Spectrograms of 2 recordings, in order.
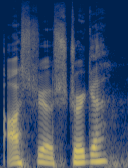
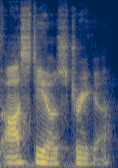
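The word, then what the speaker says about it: Osteo Striga: how to say this austria striga yeah i think it's osteostrica okay like osteo is in bone okay that weapon and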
